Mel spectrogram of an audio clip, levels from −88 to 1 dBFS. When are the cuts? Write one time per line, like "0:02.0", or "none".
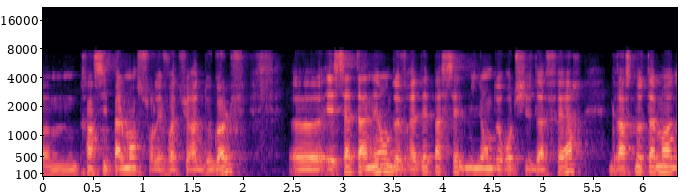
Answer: none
